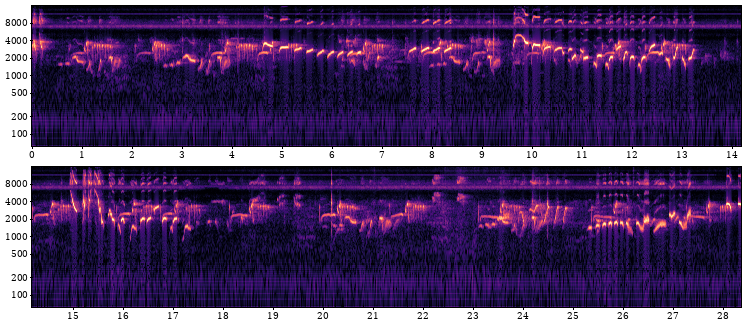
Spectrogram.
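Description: Songbirds chirping and singing without pause, a dense run of quick notes sweeping up and down, over a steady thin high-pitched tone.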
